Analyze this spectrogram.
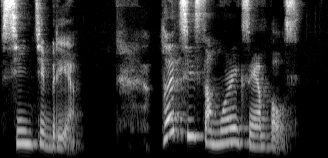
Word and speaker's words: сентябре: And when the ya is unstressed and it's in the middle of the word, it's going to be pronounced just as an I. В сентябре.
